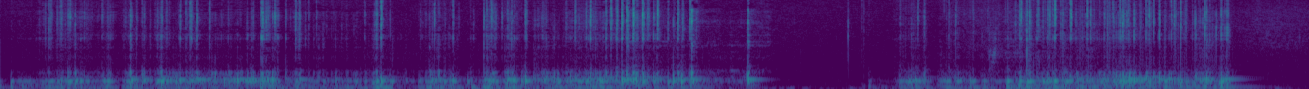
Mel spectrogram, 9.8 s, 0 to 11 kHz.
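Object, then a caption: Metal mesh microphone grille. Long dark nails of both hands quickly scratch the hollow metal mesh grille of a silver condenser microphone. The result is a dense, rasping scrape with a low buzzing tone around 200 Hz. It pauses briefly near the middle, resumes, and then stops just before the end.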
